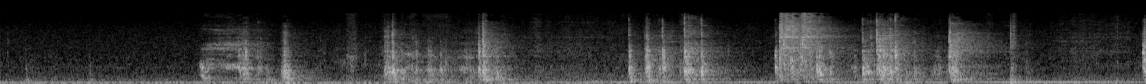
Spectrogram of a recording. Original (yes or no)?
yes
